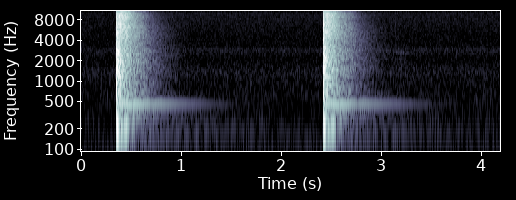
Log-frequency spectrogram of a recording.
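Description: A recorded snare drum hit twice, about two seconds apart, played back with no compression. Each hit is a sharp crack followed by a ringing tone that fades over about a second.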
